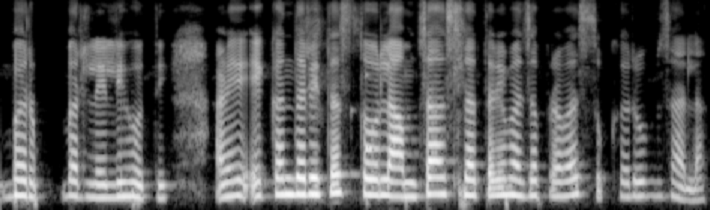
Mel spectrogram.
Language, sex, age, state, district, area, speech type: Marathi, female, 45-60, Maharashtra, Pune, urban, spontaneous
